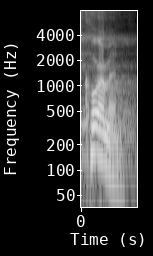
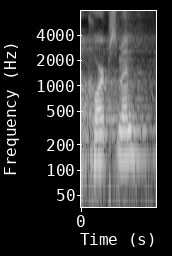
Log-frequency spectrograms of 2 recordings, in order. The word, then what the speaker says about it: corpsman: it it it is corman you don't pronounce the s yeah i mean it's not very good for a guy delivering first aid to be called a corpseman like if i'm laying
